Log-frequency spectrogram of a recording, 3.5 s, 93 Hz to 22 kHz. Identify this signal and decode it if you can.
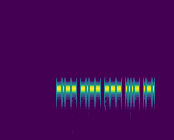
Morse code, heard as a keyed tone, about 42 wpm, 700 Hz. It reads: YYOVR
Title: Code Groups - 5 Letters - 40wpm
